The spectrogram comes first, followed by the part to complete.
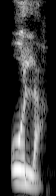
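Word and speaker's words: hola: pronounce h is a however in a word it is always silent we are going to say this word is Oka just like we learned Ola okay let's move on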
